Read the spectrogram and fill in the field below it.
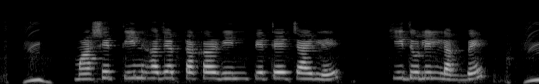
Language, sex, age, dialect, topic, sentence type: Bengali, female, 36-40, Northern/Varendri, banking, question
